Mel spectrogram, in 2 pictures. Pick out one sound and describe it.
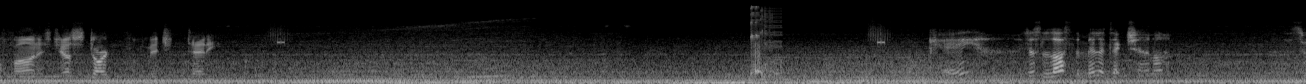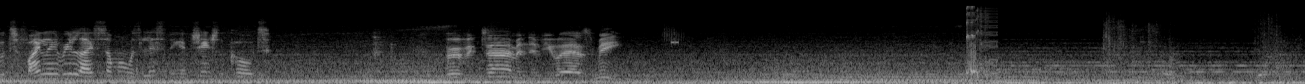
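A heavy vehicle's engine rumbles steadily while driving.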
